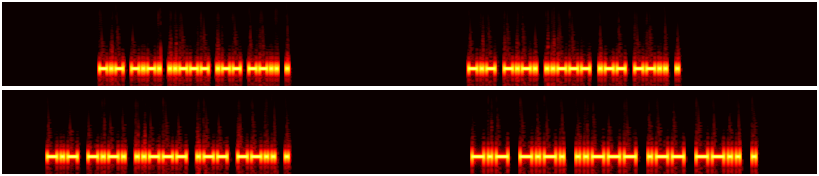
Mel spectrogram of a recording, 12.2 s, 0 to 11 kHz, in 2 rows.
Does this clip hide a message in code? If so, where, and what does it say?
Yes: Morse code from 0.7 to 11.8 s, heard as a keyed tone, about 51 wpm, 700 Hz. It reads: KC2WZE KC2WZE KC2WZE KC2WZE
